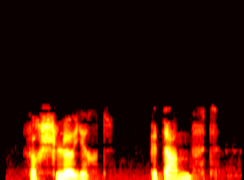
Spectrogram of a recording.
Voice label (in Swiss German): "verschleijert", Bas Rhin; vin; voilé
